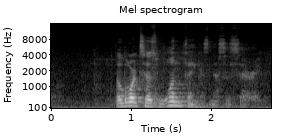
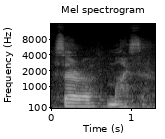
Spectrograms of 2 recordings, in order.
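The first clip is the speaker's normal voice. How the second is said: soft and low, lingering on Sarah; tender, intimate; 4 semitones lower, 6 dB quieter than usual. Shown as a demonstration. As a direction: say my Sarah like a loving husband. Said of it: "It's different than when I say".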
